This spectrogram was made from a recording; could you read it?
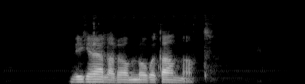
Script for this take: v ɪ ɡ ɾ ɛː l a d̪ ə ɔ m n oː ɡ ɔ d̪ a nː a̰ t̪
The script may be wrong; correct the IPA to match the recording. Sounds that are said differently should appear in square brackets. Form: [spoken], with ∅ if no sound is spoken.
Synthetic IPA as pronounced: v ɪ ɡ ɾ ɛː l a d̪ ə ɔ m n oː ɡ ɔ [t̪] a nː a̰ t̪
